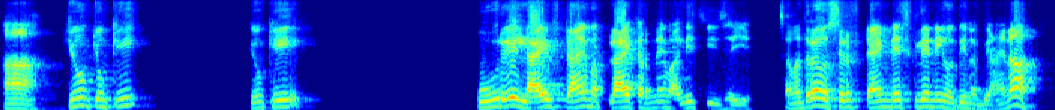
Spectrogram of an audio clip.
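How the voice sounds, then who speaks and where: A man teaching a children's religion class over a video call, calling on children by name and chanting verses slowly for them to repeat. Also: a little high, darkish tone.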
